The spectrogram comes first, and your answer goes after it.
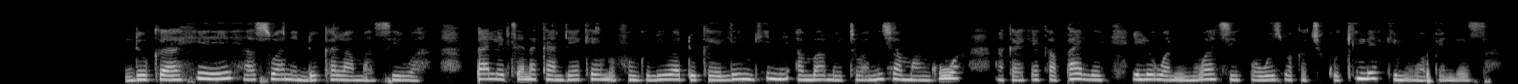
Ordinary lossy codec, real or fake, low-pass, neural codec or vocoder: AAC, 48 kbps; real; 7.2 kHz; none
